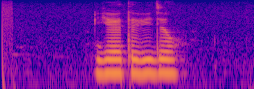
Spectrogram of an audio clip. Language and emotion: Russian, neutral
